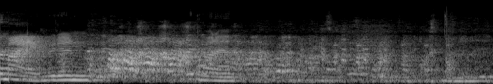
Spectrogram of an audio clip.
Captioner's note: audience laughing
